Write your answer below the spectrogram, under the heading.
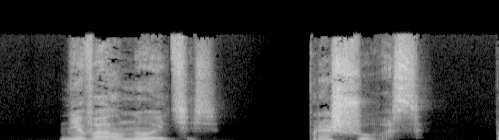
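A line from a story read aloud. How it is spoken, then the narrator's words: Almost tender. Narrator (Russian): почти ласково произнес голос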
